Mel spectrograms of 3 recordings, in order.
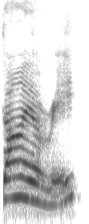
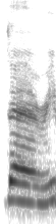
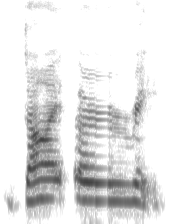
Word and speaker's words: diary: for some people is diary not dairy but diary and you pronounce it as diori as if it's three syllables not diary or dairy it's diory 55 make sure you're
